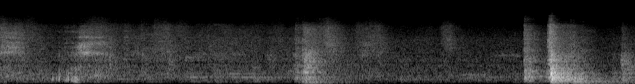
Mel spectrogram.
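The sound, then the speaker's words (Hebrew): A door being closed, heard as a few soft bumps and knocks, with the loudest thud near the end, alone and fairly faint. “אני רואה שקר לך, אבל סגור את הדלת.”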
